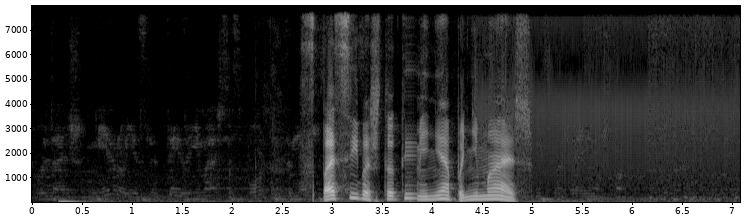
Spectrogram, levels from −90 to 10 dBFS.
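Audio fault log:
3.74–3.86 s, burst of packet loss: about 100 ms of audio never arrived. The receiver stretched the last sound and faded it, so it smears before resuming later.
4.41 s onward, DECT cordless phone buzz: a nearby DECT radio pulses every 10 ms. The circuit rectifies it, giving a thin 100 Hz buzz, roughly 25 dB below the speech.
4.66–4.70 s, short concealed packet loss: 20 ms went missing. The decoder filled it by continuing the previous sound, leaving a brief smear under the buzz.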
